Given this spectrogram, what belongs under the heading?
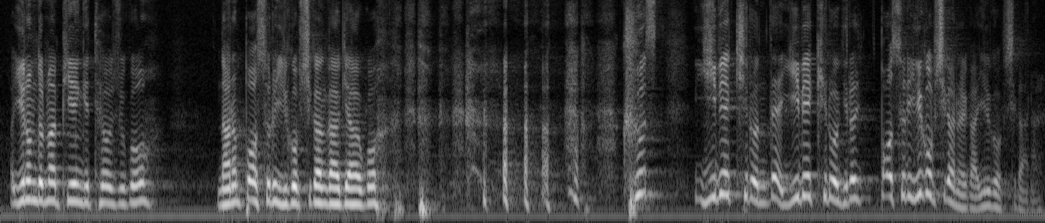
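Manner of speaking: normal talking voice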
